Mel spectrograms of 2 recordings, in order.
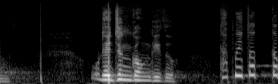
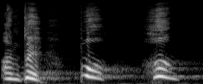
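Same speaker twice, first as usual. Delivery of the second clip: put-on high, loud childlike protest; childlike "you lied" protest; Wahyu accusing; 6 semitones higher, 9 dB louder, much slower than usual. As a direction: call him a liar like a disappointed child. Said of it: "Orang panti asuhan tahu kayak gitu".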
